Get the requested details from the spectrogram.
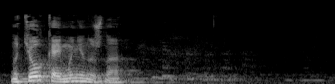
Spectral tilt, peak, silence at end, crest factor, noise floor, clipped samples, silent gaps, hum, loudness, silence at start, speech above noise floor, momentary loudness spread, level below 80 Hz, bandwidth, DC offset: -6 dB/octave; -2 dBFS; 1.6 s; 20 dB; -55 dBFS; under 0.1%; none; none; -19 LUFS; 0.1 s; 37 dB; 26 LU; -48 dBFS; 11 kHz; under 0.1%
